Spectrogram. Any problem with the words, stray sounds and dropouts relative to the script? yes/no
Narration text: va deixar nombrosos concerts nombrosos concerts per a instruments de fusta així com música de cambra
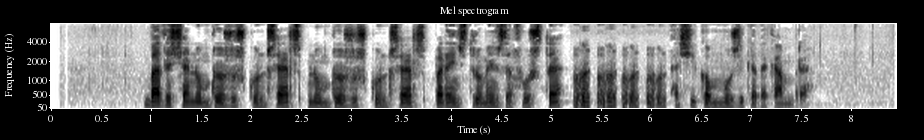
yes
